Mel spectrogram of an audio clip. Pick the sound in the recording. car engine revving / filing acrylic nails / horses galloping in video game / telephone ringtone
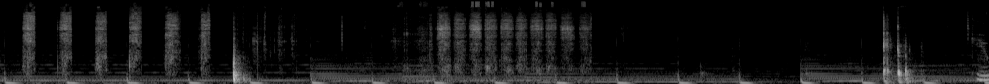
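filing acrylic nails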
